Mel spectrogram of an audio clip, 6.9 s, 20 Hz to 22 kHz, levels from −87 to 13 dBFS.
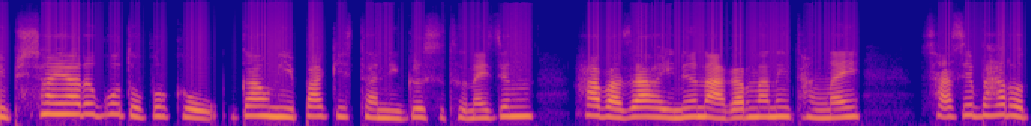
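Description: From start to finish, the speech carries a filter restarted on every block. The filter loses its memory at each block boundary and begins again from silence. Each fresh start leaves a small transient. These arrive 200 times per second, which points to blocks of about 5 ms. Heard together, they fuse into a steady 200 Hz buzz laid over the speech. The buzz rises and falls with the signal's level.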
